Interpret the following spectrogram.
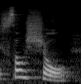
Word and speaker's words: social: Social. Ở đây chúng ta có đuôi ial thì trọng âm sẽ dâm tiếp trước đó là so, social.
